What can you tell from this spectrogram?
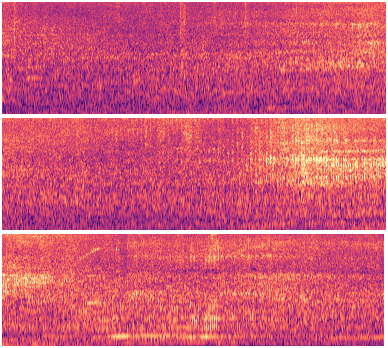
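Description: Road traffic at a city intersection: cars and a van passing close by with a steady low rumble. Near the end an engine rises in pitch as a vehicle accelerates away.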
